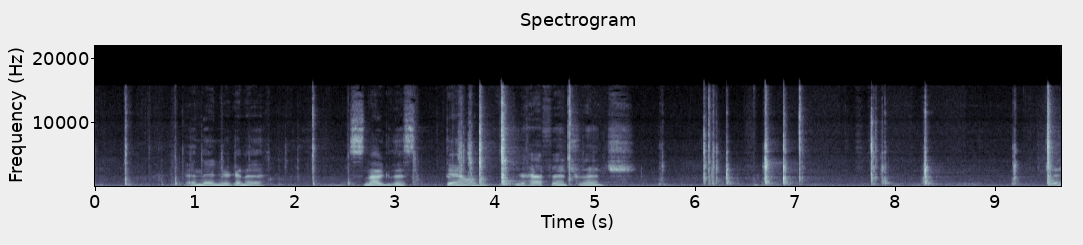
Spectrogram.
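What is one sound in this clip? A small metal fitting clicks and taps as a wrench tightens it.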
